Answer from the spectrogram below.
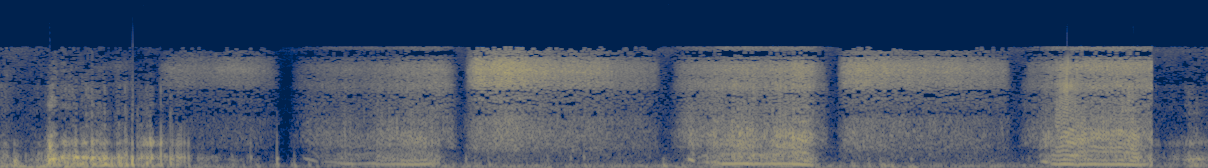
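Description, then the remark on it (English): A voice imitates loud, rasping snores, about five drawn-out breaths in a slow, steady rhythm with brief pauses between them, with no other talking. “So Oliver began snoring and snoring.”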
